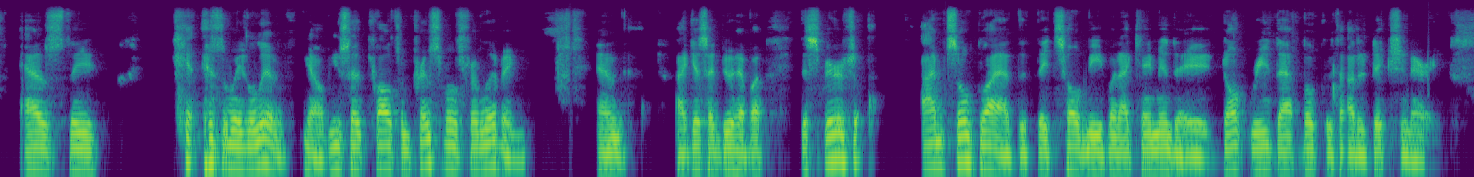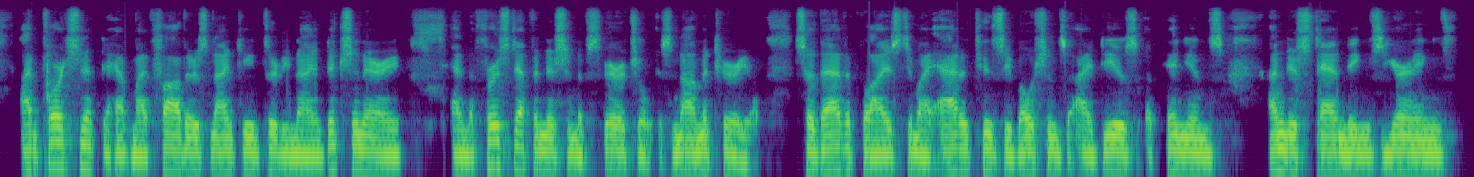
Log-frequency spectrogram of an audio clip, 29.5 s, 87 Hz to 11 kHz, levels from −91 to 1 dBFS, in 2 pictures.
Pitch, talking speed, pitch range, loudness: 90 Hz, 150 wpm, 85-95 Hz, -20 LUFS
